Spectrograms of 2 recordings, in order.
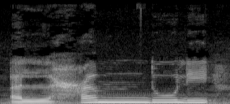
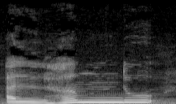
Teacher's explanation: Artinya ada huruf ha yang jelas di sana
